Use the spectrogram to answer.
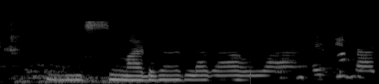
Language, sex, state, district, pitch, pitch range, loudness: Hindi, female, Bihar, Purnia, 210 Hz, 205-215 Hz, -41 LUFS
